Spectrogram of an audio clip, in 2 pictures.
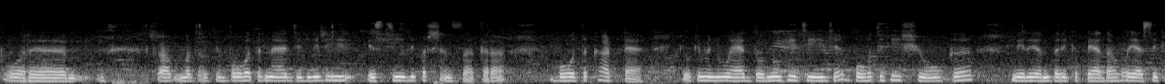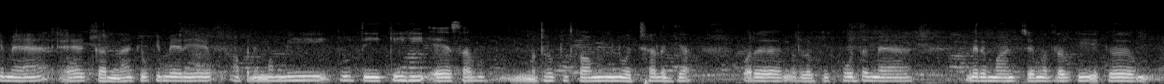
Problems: background sounds at intervals, background conversations at intervals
